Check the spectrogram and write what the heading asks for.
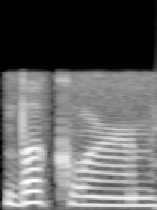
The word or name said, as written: bookworm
